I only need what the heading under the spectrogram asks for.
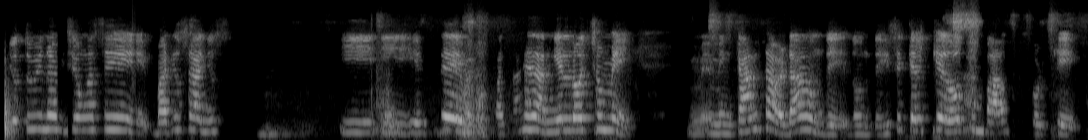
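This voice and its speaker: Earnest older woman, high bright voice. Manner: earnest, halting, with many restarts. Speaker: guest sharing a testimony. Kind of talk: casual interview testimony. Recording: dull lo-fi recording.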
